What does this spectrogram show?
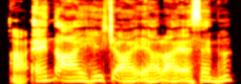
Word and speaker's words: nihilism: N I H I L I SM. uh that word the pronunciation is nihilism nihilism or something like that.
